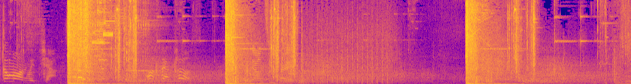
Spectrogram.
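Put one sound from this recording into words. A rifle fires loud single shots that ring out and slowly fade.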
